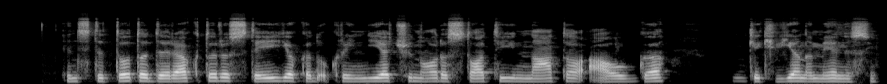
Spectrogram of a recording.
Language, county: Lithuanian, Alytus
